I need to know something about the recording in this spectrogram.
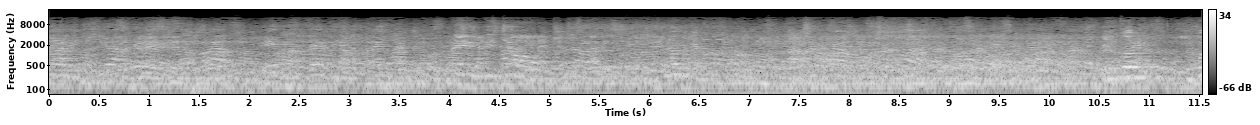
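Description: Several men talk over one another nearby.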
